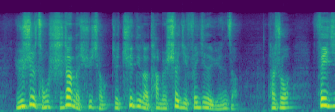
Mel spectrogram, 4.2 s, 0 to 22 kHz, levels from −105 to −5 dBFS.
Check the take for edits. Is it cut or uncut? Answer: uncut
